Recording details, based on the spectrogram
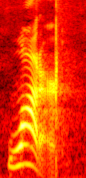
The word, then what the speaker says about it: water: It's not water, water, der, der, der. So just try that, der, wa, and then der, der, water. Primary stress on the wa, and then a small der, water.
